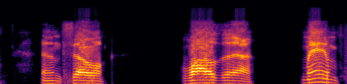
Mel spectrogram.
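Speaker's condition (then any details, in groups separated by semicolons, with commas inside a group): ALS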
